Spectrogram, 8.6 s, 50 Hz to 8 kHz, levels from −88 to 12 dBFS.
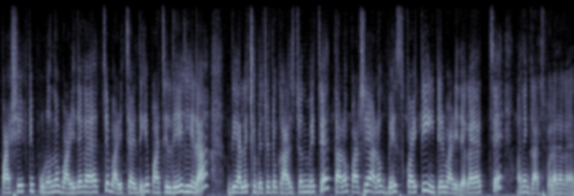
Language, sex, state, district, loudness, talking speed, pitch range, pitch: Bengali, female, West Bengal, Purulia, -16 LUFS, 200 wpm, 210-245 Hz, 220 Hz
